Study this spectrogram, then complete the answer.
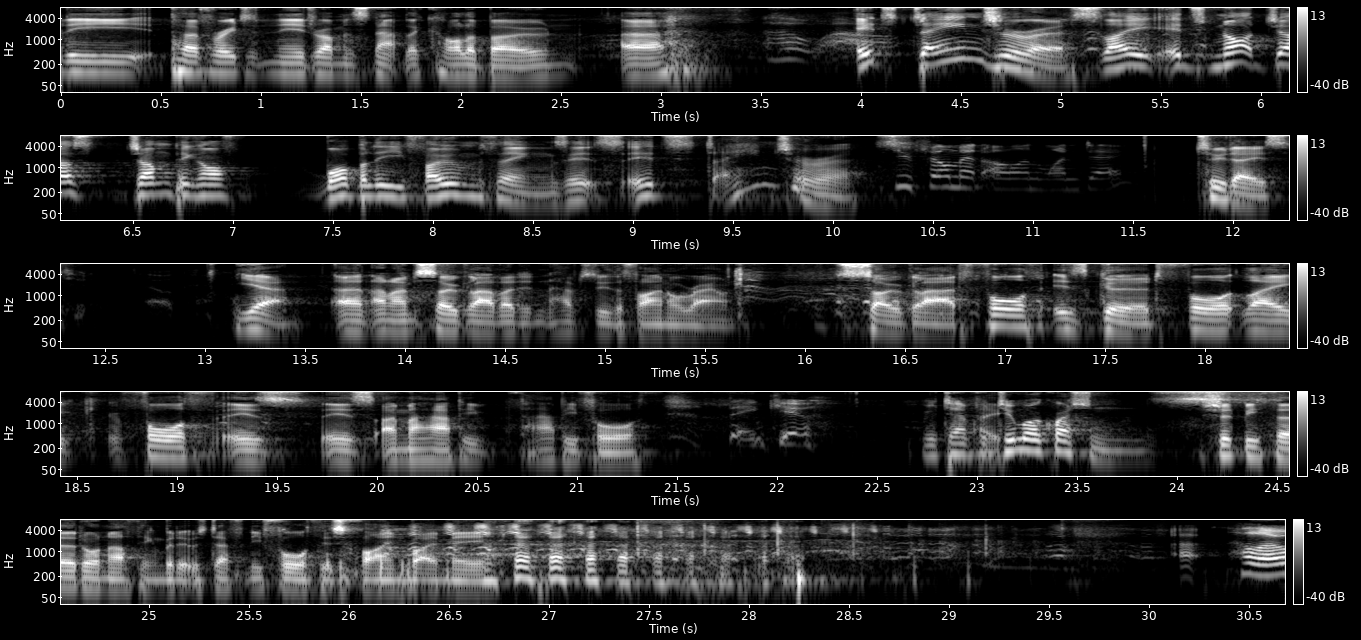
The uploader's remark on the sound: Live From LeakyCon 2019. We're live from LeakyCon in Boston.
